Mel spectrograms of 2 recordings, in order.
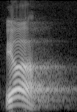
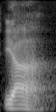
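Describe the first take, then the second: First: It is said in an irritated, annoyed tone. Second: It is said in a plain, neutral tone. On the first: The speaker is upset. "기분 나빴을 때거든요" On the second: It simply calls someone. "그냥 사람을 지칭할 때"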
